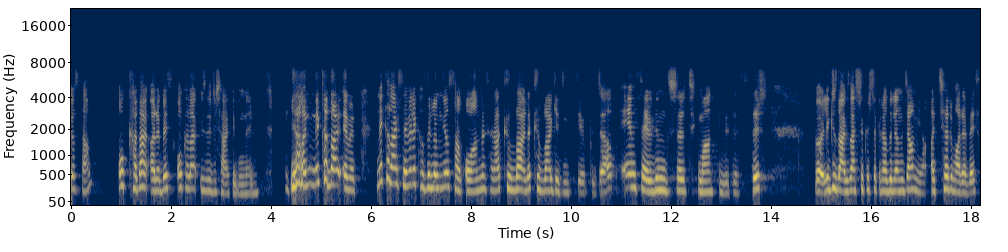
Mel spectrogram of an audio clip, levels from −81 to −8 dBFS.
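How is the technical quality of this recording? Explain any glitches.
The recording has one clear glitch, a time-stretched section running from 9.70 to 14.62 s. Across that stretch the speech slows abruptly to roughly 0.62 times its normal pace while the pitch stays put. This is likely software stretching the audio to fill a set length by repeating short slices of the waveform, and the slowed speech drags. The wideband phone-codec sound, with clean speech and little or no coding roughness, points to a high AMR-WB rate.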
